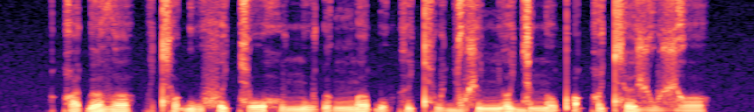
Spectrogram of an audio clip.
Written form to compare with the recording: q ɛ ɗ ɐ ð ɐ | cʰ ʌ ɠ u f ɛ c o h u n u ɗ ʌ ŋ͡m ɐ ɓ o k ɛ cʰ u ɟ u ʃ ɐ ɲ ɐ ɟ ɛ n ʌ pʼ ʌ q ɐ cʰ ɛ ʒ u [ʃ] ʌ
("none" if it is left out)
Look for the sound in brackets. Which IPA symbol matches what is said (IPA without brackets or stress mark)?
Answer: ʒ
